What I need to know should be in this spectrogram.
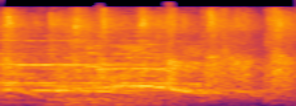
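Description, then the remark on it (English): A crowd applauds in a steady, dense wash of clapping with some cheering mixed in, fairly loud and continuous for the whole moment, with a faint whistle-like tone riding on top. “No applause for that?”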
